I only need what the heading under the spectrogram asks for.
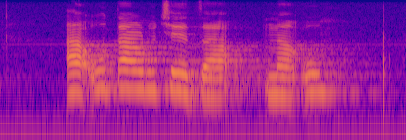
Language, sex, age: Venda, female, 28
